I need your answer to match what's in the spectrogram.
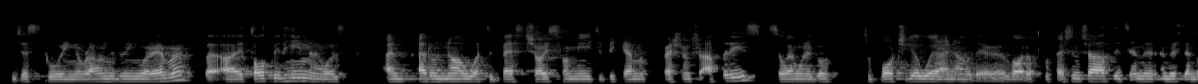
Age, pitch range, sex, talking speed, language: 20-39, 125-135 Hz, male, 245 wpm, English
